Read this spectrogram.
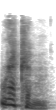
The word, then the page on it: reckon: British English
